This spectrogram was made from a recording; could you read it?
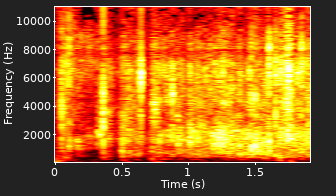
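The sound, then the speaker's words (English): An audience applauds in a played recording after a speaker thanks Wayne LaPierre for his thoughts and prayers, a steady, dense wash of clapping that fills the whole moment, sounding recorded, with a faint murmur of voices mixed in. “They're clapping.”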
